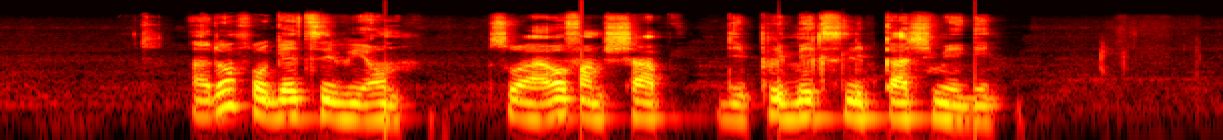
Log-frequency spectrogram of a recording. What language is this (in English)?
Nigerian Pidgin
